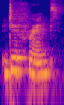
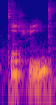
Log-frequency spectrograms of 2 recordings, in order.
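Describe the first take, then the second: First: Said in the usual way. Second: "different" trailed off quietly with a rising tune; soft rising different. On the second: Shown as a demonstration. Noting her quirky sound, a soft rising "different". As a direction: say "different" softly, tune lifting at the end. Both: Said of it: "my individual sounds were weird".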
